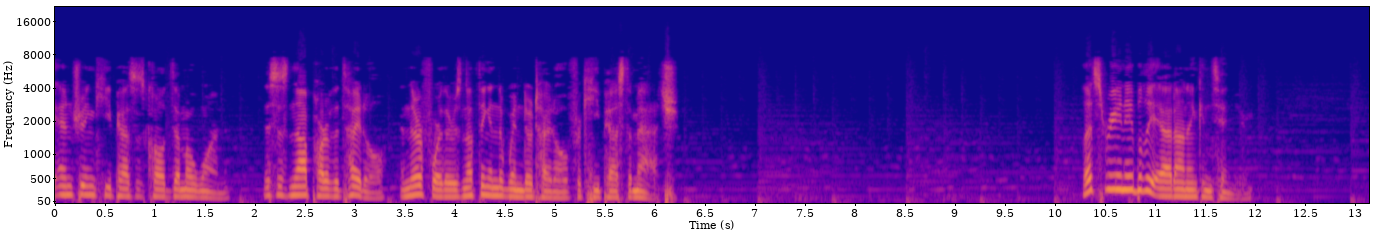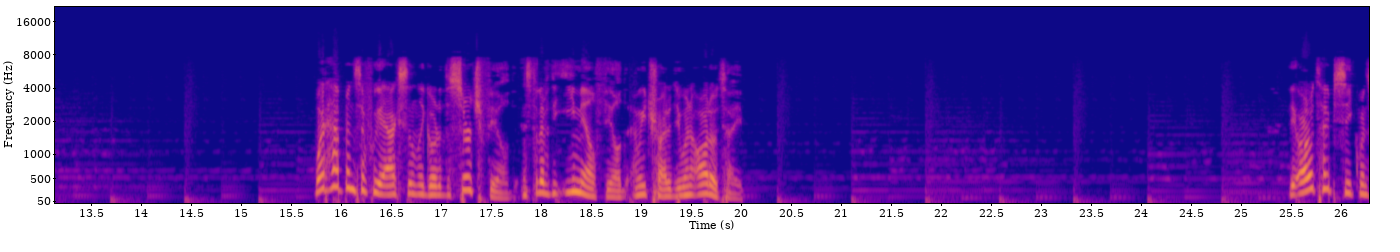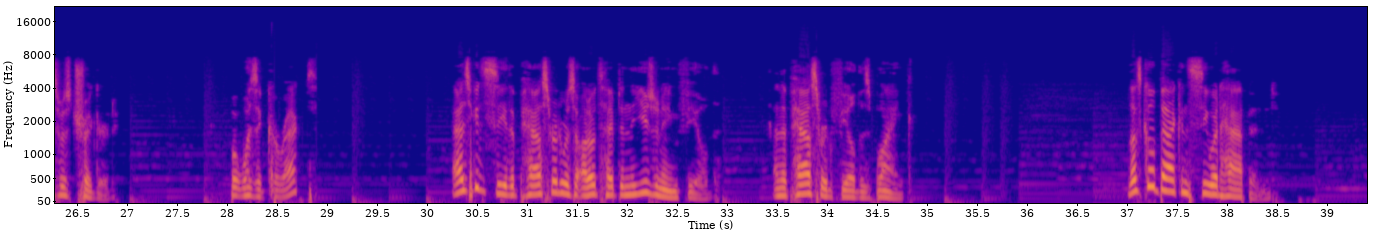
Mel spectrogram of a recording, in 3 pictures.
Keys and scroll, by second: 23.2 ctrl+alt+a, 23.3-24.2 typing.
